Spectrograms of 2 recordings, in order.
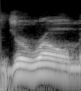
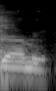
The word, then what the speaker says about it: Jerome: My first name is Jerome, and people call me Jeremy. I think they think Jeremy is Jerome. I think they think we both have the same names. So they try to sound it out phonetically.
